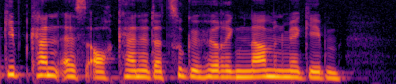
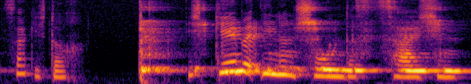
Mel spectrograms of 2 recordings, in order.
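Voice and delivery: usual speaking voice

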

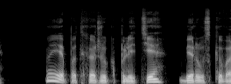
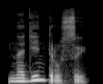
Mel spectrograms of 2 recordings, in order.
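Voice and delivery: higher, lightly voiced woman; woman's voice; 9 semitones higher than usual. A narrator's reading. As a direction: play her lightly, a touch higher. Female character voiced by male reader.

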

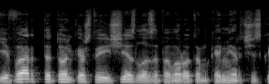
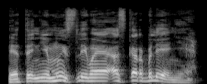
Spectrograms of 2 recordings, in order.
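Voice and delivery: mock outrage; 5 semitones higher, 4 dB louder than usual. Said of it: "заявил он".

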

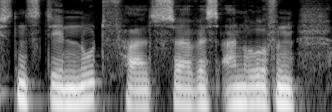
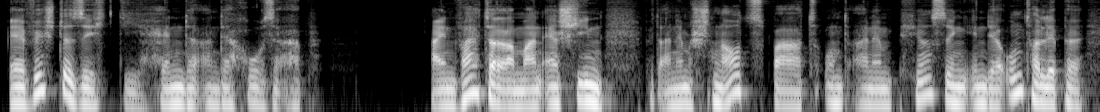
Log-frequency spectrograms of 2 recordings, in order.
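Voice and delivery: plain reading voice

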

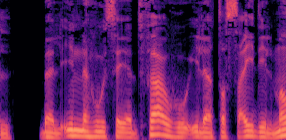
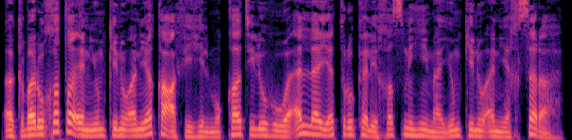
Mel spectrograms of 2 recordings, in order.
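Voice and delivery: ordinary delivery, nothing marked

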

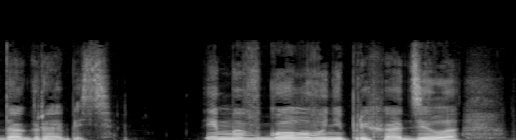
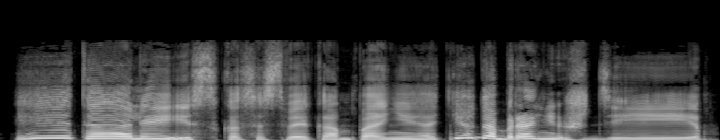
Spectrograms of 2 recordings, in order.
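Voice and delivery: rat voice. A narrator's reading. Rat continues.

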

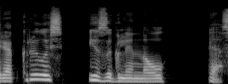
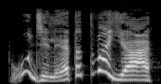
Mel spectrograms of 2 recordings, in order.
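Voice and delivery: brisk, high crowd retort; cheeky loud holler from old ladies; perky shouting; 6 semitones higher, 10 dB louder than usual. A narrator's reading. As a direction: shout back boldly. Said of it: "бойко закричали старушки".

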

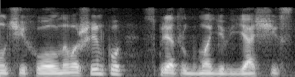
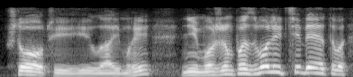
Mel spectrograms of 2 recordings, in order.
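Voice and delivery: high, louder flustered protest; agitated, raised-voice dismay; alarmed; 5 semitones higher, 5 dB louder than usual. A narrator's reading. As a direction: object in sudden alarm, pitch climbing. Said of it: "всполошился Джон Ф".

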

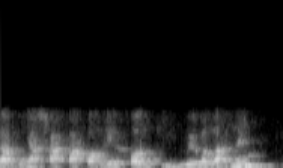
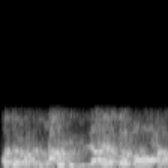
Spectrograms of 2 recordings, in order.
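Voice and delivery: louder, urgent warning; emphatic plea; 6 semitones higher, 5 dB louder than usual. Real, not acted. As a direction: plead with them not to. Pleading warning, raised voice.

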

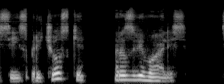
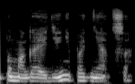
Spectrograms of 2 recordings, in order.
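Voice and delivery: usual speaking voice

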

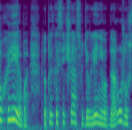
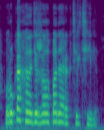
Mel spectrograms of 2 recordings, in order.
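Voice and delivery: ordinary delivery

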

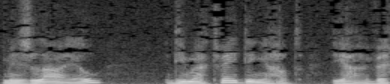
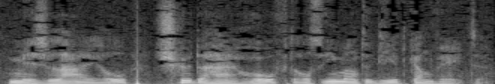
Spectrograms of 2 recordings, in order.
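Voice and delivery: ordinary delivery

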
